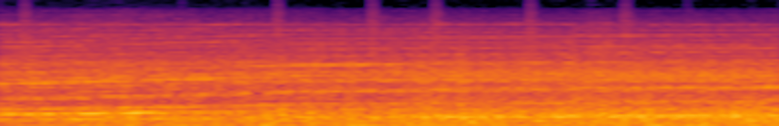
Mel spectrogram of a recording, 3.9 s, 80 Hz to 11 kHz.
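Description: A steady whine and road rumble from an Aniioki AQ177 Pro Max eBike moped at full throttle, running loud and continuous with faint periodic ticks, no talking.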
